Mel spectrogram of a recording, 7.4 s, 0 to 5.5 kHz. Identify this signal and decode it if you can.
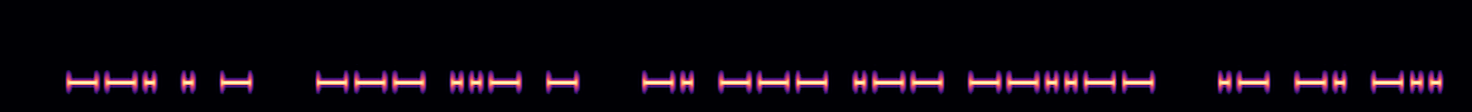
Morse code, heard as a keyed tone, about 25 wpm, 700 Hz. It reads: GET OUT NOW, AND
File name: Pinocchio / Pinocchio ch4 25 25 ik1hge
